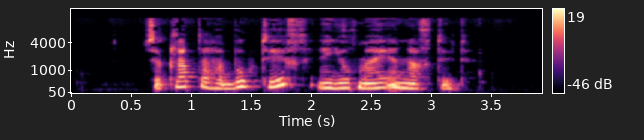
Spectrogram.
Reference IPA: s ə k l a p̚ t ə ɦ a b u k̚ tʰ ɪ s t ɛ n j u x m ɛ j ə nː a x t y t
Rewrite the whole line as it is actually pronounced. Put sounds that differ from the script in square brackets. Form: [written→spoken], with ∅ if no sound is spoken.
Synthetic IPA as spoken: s ə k l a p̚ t ə ɦ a b u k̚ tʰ ɪ [s→x] t ɛ n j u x m ɛ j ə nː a x t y t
